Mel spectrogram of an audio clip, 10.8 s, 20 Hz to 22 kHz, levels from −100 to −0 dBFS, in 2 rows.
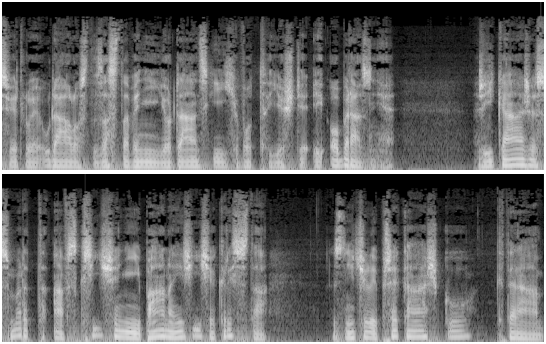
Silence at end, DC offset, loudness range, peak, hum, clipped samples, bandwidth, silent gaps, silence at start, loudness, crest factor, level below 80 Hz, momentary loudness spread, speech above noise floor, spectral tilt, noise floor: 0 s; under 0.1%; 6 LU; 0 dBFS; none; under 0.1%; 16 kHz; none; 0 s; -15 LUFS; 18 dB; -30 dBFS; 12 LU; 31 dB; -3 dB/octave; -48 dBFS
